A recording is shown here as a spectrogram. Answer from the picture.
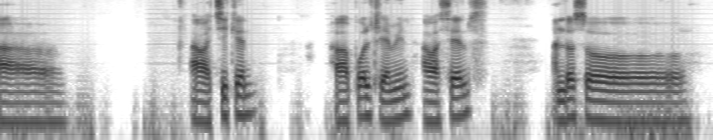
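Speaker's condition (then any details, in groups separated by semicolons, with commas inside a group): No condition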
